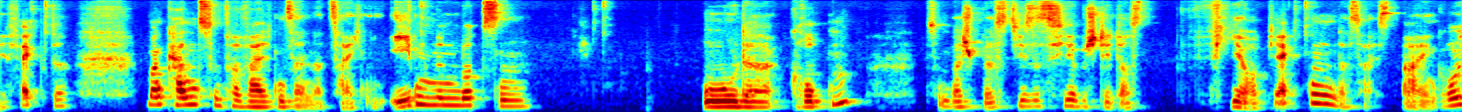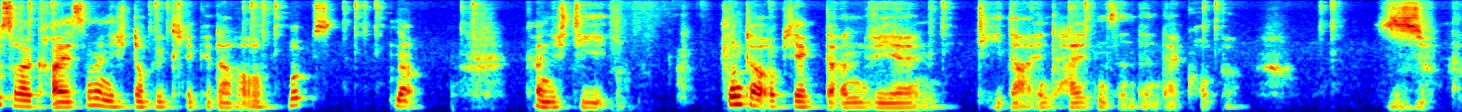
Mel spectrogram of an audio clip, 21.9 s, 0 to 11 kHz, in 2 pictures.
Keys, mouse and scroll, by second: 1.6 click, 4.4 click, 5.8 click, 11.0 click, 12.4 click, 13.4 click, 14.1 click, 14.8 click, 15.7 click, 17.7-18.2 ctrl+scroll up 2, 18.2 ctrl+scroll up 1, 19.3 click, 20.3 click, 21.3 click.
